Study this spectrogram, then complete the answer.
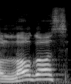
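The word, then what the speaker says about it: logos (λόγος): And notice in logos, I'm putting the stress on the first syllable, because that's where the accent mark is. En arhi in o logos, ke o logos in pros ton theon.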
